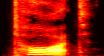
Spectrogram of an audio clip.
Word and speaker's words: taught: Teach, taught, taught. Think, thought, thought. Remember that the G is silent in these verbs.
